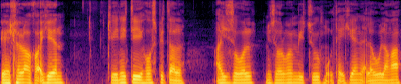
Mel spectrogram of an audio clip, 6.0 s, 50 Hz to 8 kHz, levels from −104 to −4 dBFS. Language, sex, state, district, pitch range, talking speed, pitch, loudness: Mizo, male, Mizoram, Aizawl, 100-110 Hz, 160 wpm, 105 Hz, -16 LUFS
